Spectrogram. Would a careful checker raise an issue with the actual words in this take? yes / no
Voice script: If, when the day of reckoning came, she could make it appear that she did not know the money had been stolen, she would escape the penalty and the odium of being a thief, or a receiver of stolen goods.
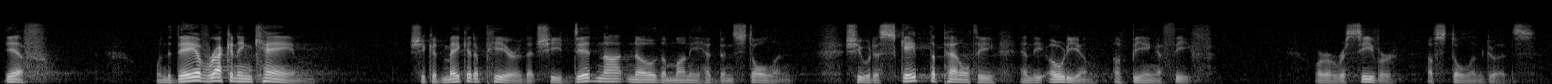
no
